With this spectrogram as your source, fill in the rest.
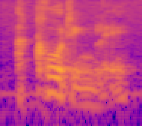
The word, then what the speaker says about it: accordingly: The double C combination can have two main sounds, either the simple hard C sound of accordingly, which we'll call hard double C, Or the KS sound of accept, which we'll call soft double C.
